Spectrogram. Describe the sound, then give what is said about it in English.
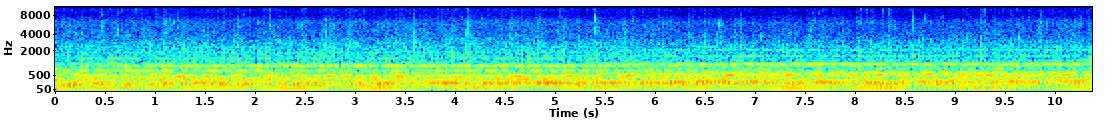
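Steady rain falls continuously for the whole stretch, a dense, even patter of drops at constant moderate loudness, with a soft sustained tonal drone humming beneath it and no voices. “Visualize the rain falling.”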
